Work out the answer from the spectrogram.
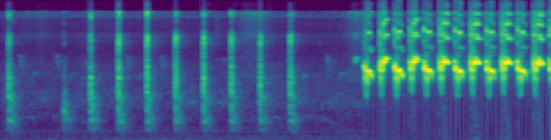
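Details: Black-winged myna singing full fill-in phrases, used as a lure for birds that sing little; a slow series of sharp ticks about every third of a second, then a rapid run of bright, high, looping chirps.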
